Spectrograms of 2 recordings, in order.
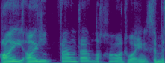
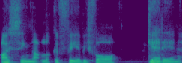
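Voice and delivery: put-on menacing voice, lower and quieter; 6 semitones lower, 5 dB quieter than usual. Retelling what a taxi driver said at the wrong airport: imitating a menacing tone. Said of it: "the menacing kind of tone at the end".

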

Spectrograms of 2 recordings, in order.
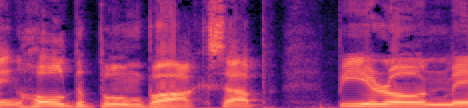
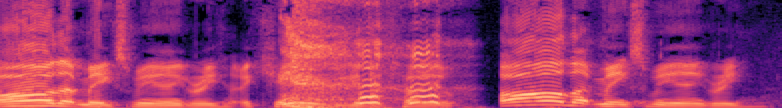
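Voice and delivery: plain

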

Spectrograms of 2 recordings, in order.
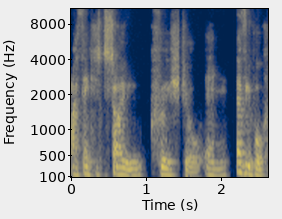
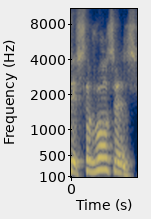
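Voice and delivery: high, loud landlady-style yell; 8 semitones higher than usual. Retelling a lock-in when the police officer comes in, imitating Beryl yelling. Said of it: "Beryl yells".

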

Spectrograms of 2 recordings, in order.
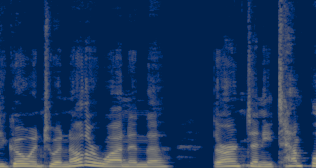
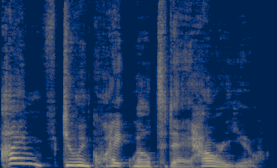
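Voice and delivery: friendly, pleasant, cheerful dwarf woman voice; 3 semitones higher than usual. Narrating a tabletop game scene as the dwarven woman greets the player, dwarven woman voice. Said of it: "The dwarven woman turns to you and goes".

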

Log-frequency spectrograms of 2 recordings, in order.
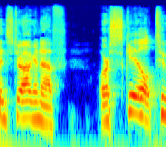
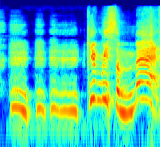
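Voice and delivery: very slow, high-pitched, drawn-out voice; 7 semitones higher than usual. Joking with the others, imitating the second oldest daughter. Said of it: "here's an impression of the, the second oldest daughter".

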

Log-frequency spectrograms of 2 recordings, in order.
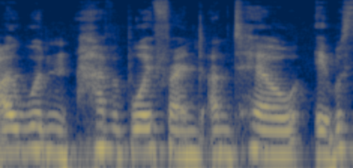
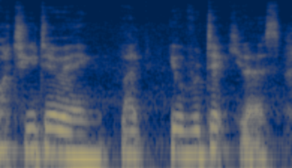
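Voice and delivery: whispered, quieter; 9 dB quieter than usual. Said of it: "whispering in my ear".

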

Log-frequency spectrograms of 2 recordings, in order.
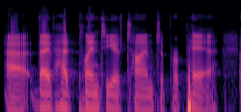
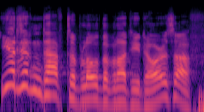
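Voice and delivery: put-on Irish-sounding actor voice, higher and louder; 7 semitones higher, 5 dB louder than usual. Retrying the famous film line: Michael Caine impression sounding Irish. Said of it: "Why is Michael Caine Irish in yours?".

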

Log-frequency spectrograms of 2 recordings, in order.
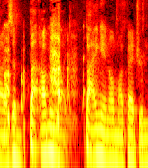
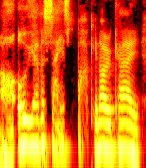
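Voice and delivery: half-shouted, pitched-up mild shout; 5 semitones higher than usual. Retelling shouting at someone while walking upstairs: retelling own past shout. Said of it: "I shouted at him".

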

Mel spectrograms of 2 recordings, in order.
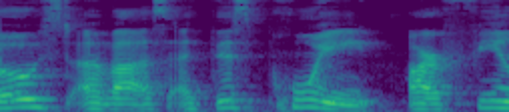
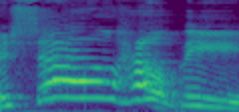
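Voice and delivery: very high, loud crying out; 13 semitones higher, 7 dB louder than usual. Retelling getting stuck in a mud pit, re-enacting a cry for help. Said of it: "I cry out".

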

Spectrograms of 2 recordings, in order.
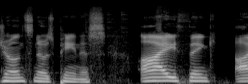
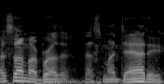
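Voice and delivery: put-on insinuating voice, lower and quieter; 4 semitones lower, 7 dB quieter than usual. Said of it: "he said it like that with a wink".

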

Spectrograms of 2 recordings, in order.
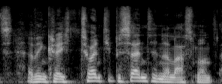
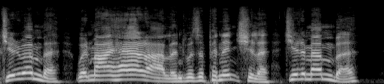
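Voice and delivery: mock shouted, high-pitched, heckling tone; 8 semitones higher than usual. Acting out Steve calling back at the guest: imitating Steve shouting. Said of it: "Steve shouts out".

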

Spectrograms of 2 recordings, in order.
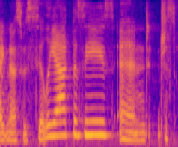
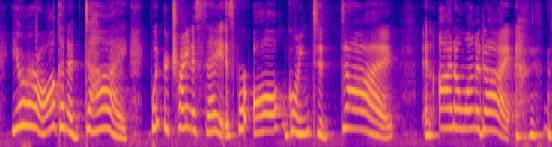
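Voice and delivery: very high terrified scream, die stretched out; 11 semitones higher than usual. Retelling what she screamed after storm talk scared her, imitating someone screaming. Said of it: "And then she starts screaming".

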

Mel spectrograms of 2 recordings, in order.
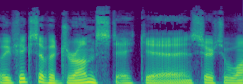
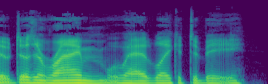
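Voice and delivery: plain

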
